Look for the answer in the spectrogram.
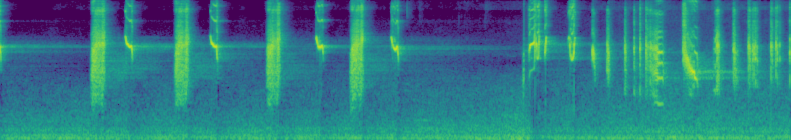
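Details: Long-tailed Shrike lure for bird training: thin, sharp high notes spaced about half a second apart, some with a quick upward flick, then a rapid, jumbled chatter of clipped high notes.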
